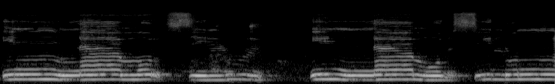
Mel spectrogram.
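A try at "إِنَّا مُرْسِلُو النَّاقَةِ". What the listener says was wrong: Dia jadi nipis tu. Dia bukan mur. Mur.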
